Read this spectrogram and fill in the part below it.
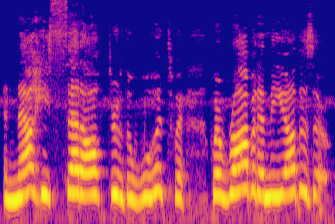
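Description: A woman's voice: very high-pitched, a little fast, lo-fi sound. An actress playing an earnest, anxious young woman in a radio drama, pleading and hesitant. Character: earnest, anxious young Southern belle in love.

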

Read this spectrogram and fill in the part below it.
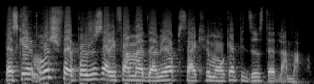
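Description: A woman's voice: mid-range voice, animated, racing. A woman comedian from Lac-Saint-Jean with a Quebec French accent, telling stories in a chatty way and laughing often as a podcast guest. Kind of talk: casual podcast conversation.

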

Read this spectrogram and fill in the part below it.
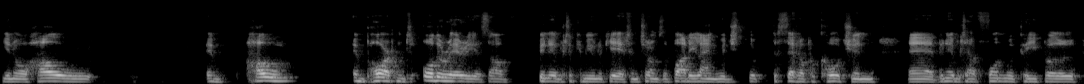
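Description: A man in his thirties with a thick Irish accent, talking as a guest in a casual podcast conversation, lively and full of fillers. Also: mid-range voice. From west of Ireland. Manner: fast, lively talker, many fillers. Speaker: guest, football fitness coach.

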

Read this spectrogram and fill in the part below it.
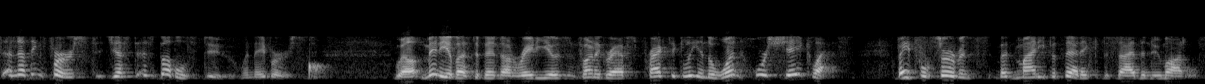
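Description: A man's voice: fairly high pitch, close to an everyday voice. Vintage radio salesman played by a man, persuasive and polished, tinny narrow-band recording. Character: folksy, persuasive male radio advertisement pitchman. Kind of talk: 1950s radio commercial. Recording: thin, band-limited old radio sound.

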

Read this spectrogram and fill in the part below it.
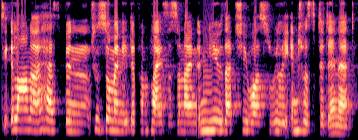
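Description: A middle-aged woman from Germany with a German accent and German as her native language, a guest in a conversational interview, speaking in a measured, storytelling way. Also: mid-range voice, steady tone, rough recording.

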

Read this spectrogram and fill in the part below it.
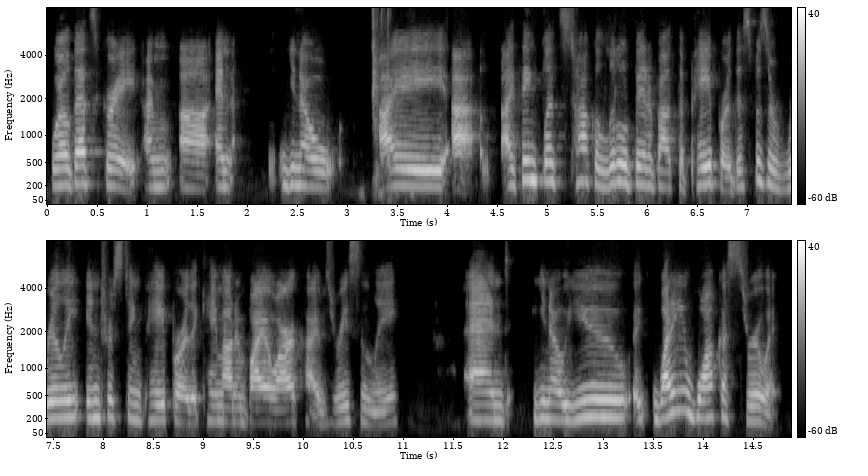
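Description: A woman's voice: mid-range voice, a little slow, dry recording. A woman hosting a podcast interview, asking questions in a hesitant way with many fillers. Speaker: podcast host.

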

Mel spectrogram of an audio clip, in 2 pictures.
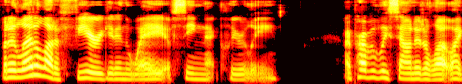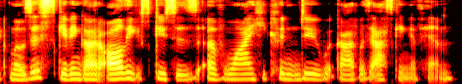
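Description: A woman's voice: mid-range voice, steady tone, normal speed, gravelly, a little mellow, dry recording, clean studio sound. A woman with a scratchy voice hosting a faith podcast, reading her own story in an earnest, reflective manner from a script. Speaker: podcast host. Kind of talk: scripted devotional podcast narration.

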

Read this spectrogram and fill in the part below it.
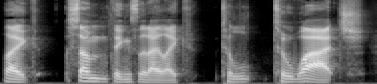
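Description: A man's voice: on the low side, slow pace, smooth, no room sound, studio quality. A man co-hosting a podcast in casual chat, talking in a chatty, self-deprecating way. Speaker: podcast co-host.

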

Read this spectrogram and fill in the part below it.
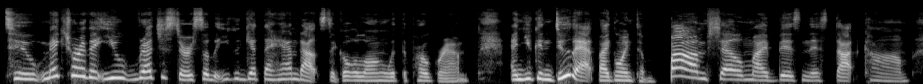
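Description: Animated woman host with a Guyanese accent. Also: a little high, no echo, studio quality. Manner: upbeat, animated, emphatic and encouraging. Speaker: online course host and coach. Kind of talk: direct-to-camera e-course lesson.

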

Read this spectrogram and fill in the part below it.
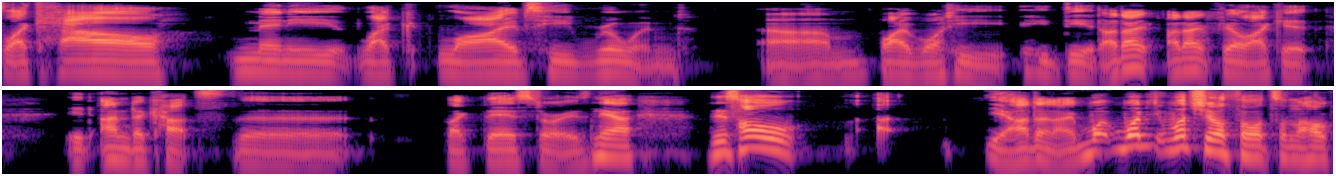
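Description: Man, low voice, dry close sound, podcast co-host, unscripted, rambling and halting, sweary. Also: animated, no room sound. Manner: rambling, halting, self-correcting mid-sentence; casual swearing. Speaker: podcast co-host reviewing film and TV. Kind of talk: casual unscripted chat.

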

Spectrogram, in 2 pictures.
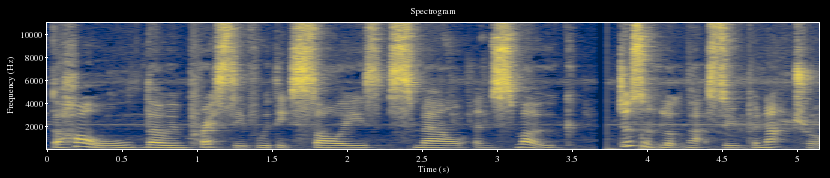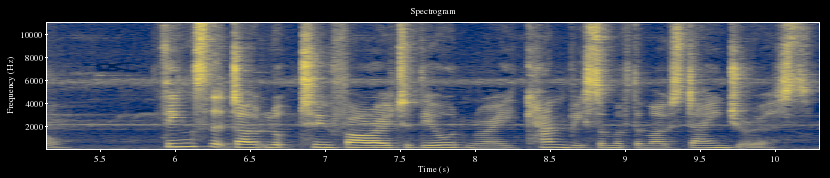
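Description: A woman's voice: mid-range voice, fairly even intonation, normal speed, a little mellow, slight background noise, low-quality recording. A woman narrating a scripted story in a wry, conversational way with knowing asides.

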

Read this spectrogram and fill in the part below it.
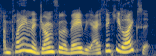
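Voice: sits high, animated, quick pace, no echo. A performer playing an eager, oblivious little boy in an amateur comic radio play, cheerfully persistent.

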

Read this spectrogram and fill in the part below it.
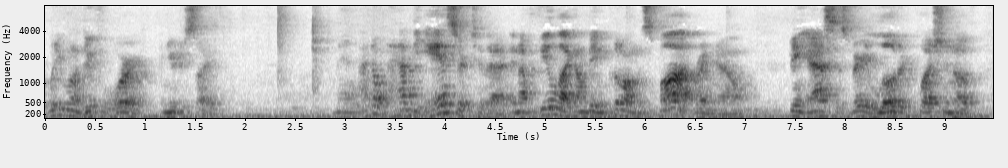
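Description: A man in his twenties from South Korea, a native Korean speaker, talks to a youth group in a loose, chatty way and keeps checking in with them. His voice sits a little low and reaches the mic from some distance. The large hall around him rings with strong echo, and a clear room hum runs underneath. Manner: conversational, asks the audience many questions. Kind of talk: youth workshop talk. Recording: echoey hall, voice from far off.

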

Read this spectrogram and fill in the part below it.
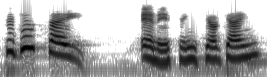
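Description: A woman's voice: fairly high pitch, animated, measured pace, dry recording. An actress playing a chummy, probing tavern girl with shady schemes in a 1940s radio drama. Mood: conspiratorial. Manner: familiar, coaxing, probing. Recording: tinny, narrow old radio recording.

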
